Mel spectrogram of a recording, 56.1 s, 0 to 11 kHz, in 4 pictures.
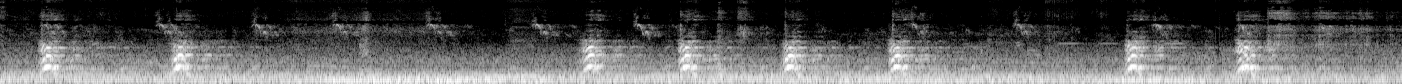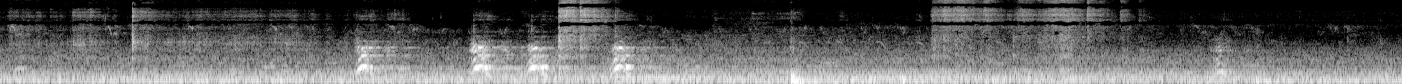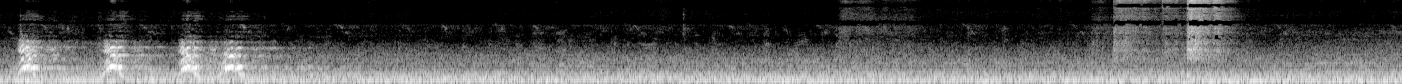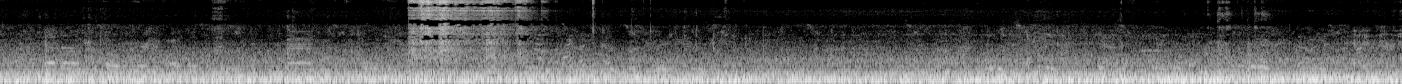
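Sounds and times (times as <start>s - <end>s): dog yipping barks: 0.4s - 1.0s, 1.7s - 2.3s, 5.8s - 9.4s, 11.2s - 11.8s, 12.4s - 12.9s, 17.6s - 18.1s, 18.7s - 20.6s, 28.2s - 30.8s.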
